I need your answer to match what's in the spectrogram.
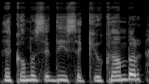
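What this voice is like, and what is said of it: Put-on Hispanic accent. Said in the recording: “putting on a Hispanic accent”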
